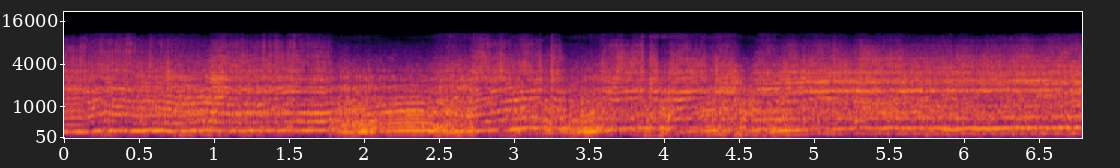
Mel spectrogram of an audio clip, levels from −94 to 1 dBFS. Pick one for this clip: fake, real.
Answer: fake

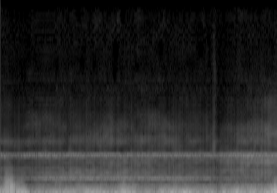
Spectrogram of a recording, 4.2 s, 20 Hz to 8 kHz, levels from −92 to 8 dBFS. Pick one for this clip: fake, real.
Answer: fake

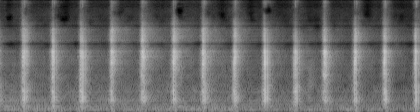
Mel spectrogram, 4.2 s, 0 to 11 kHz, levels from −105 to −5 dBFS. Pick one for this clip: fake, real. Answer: fake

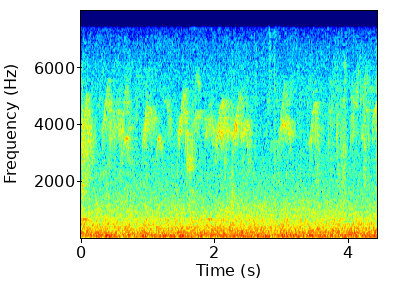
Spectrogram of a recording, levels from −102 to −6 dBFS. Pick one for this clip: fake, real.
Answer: real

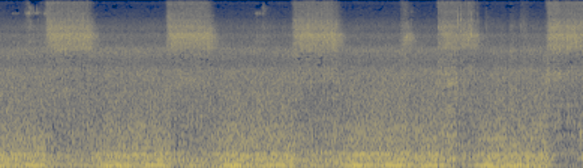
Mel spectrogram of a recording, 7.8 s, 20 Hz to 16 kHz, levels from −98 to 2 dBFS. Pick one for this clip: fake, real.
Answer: fake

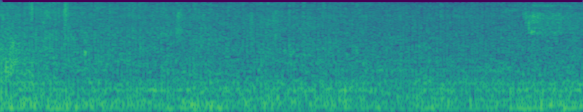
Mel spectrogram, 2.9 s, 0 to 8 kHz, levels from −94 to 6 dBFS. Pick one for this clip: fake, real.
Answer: fake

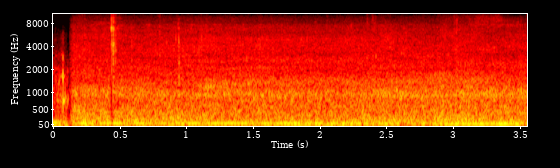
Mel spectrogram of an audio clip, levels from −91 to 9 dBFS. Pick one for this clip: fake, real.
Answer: real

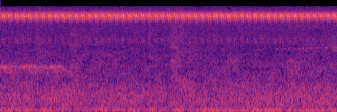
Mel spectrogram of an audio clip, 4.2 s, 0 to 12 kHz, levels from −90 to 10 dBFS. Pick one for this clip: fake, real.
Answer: real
